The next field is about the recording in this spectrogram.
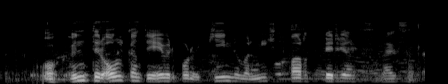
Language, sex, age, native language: Icelandic, male, 15, Icelandic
